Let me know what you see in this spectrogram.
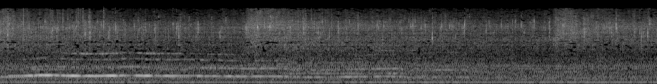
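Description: Bitter gourd (karela) pieces sizzling in hot ghee in a kadhai, a steady hiss that swells again about two and a half seconds in and near the end.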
